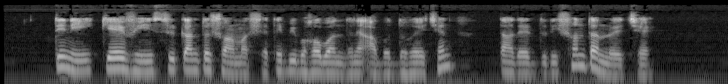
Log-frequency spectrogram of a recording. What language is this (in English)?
Bangla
